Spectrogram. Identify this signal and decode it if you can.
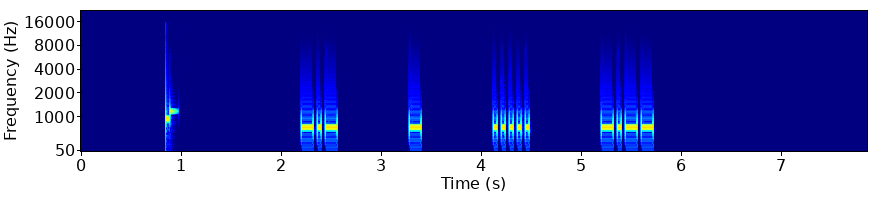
Morse code, heard as a keyed tone, about 29 wpm, spaced as for 10 wpm, 700 Hz. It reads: KT5Y
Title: USA Call Signs - 4 Characters - 6x Character Spacing - 30wpm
